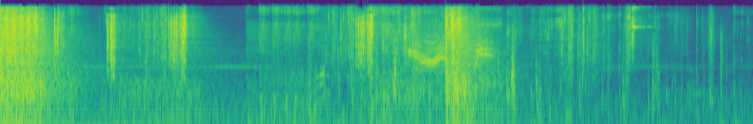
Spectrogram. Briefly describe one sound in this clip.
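Rifle shots crack in quick bursts.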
